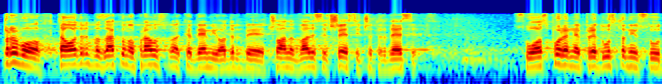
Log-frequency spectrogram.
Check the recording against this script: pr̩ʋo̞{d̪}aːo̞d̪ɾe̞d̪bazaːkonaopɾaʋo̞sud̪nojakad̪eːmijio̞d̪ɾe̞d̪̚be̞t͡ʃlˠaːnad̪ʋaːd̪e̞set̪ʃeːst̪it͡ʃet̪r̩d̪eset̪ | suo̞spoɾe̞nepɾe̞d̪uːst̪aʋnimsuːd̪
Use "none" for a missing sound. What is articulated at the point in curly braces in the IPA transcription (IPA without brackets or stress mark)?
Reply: t̪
